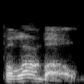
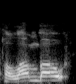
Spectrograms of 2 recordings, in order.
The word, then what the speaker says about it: Palumbo: When I heard Palumbo, I don't know why. I know it rhymes with Columbo, but for some reason, I'm like, maybe he was like playing with the letters inside.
